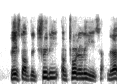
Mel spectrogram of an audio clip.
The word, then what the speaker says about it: Tordesillas: Everybody, I don't give a damn, Dutch, French, Spanish, Portuguese, know that this area called Brazil, based off the Treaty of Tordesillas.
